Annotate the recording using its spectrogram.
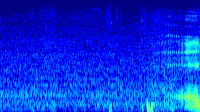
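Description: Quiet room tone in a hall, then a man's voice starting up near the end with a drawn-out voiced sound as he begins to speak.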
